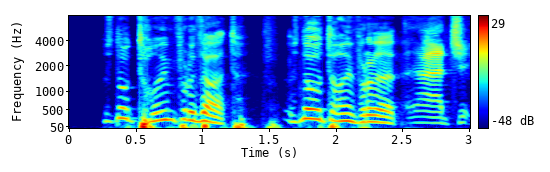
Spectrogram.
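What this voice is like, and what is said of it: Put-on accent drifting toward Scottish. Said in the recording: “Your accent got worse, I think. ... It's like Scottish now.”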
